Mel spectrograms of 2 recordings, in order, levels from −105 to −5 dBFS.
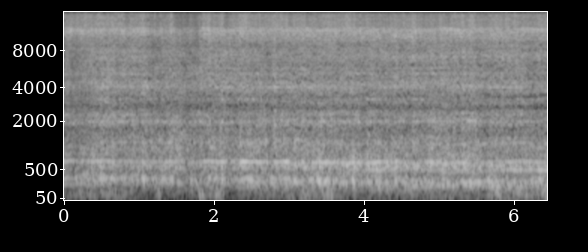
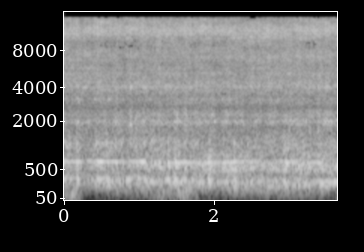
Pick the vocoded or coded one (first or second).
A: second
